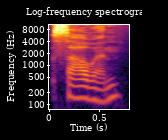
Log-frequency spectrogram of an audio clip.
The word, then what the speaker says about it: Samhain: So nothing, it's not pronounced anything like the way it looks, but pronounced Samhain. And Samhain is a festival where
